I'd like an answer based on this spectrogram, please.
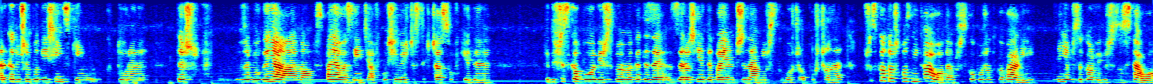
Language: Polish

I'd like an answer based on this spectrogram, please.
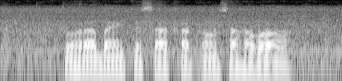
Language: Magahi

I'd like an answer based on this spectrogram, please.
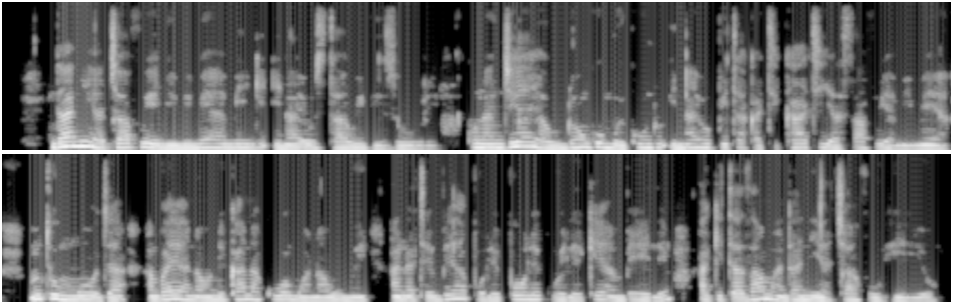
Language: Swahili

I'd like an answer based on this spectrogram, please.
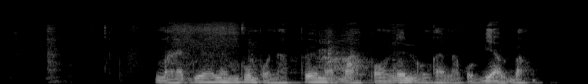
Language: Kwasio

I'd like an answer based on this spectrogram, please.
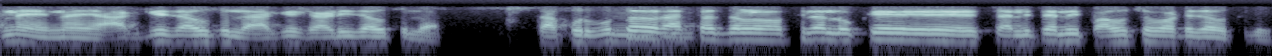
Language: Odia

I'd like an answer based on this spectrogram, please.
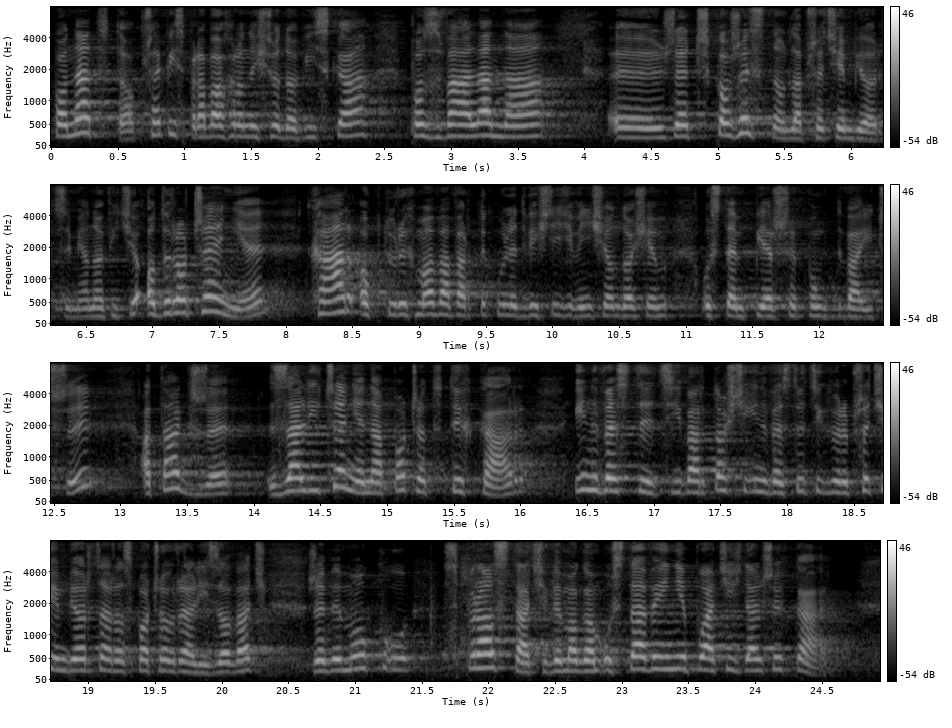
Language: Polish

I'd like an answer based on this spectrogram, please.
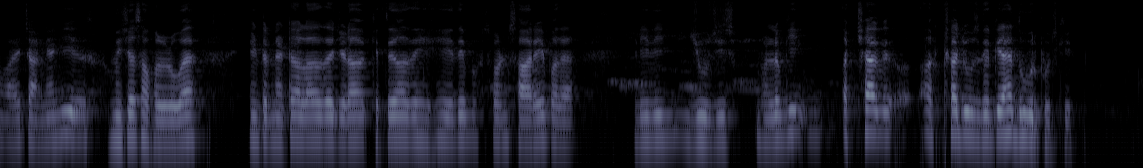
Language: Dogri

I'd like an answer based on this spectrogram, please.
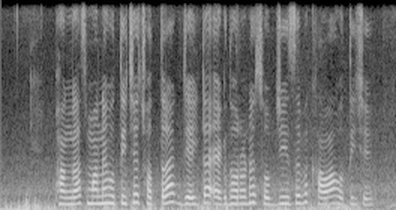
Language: Bangla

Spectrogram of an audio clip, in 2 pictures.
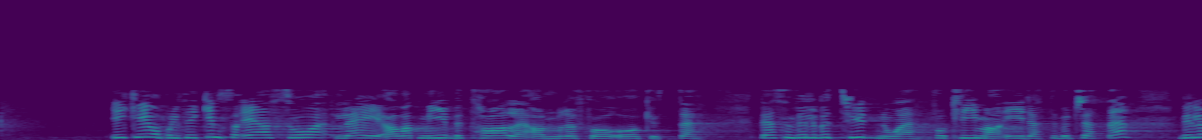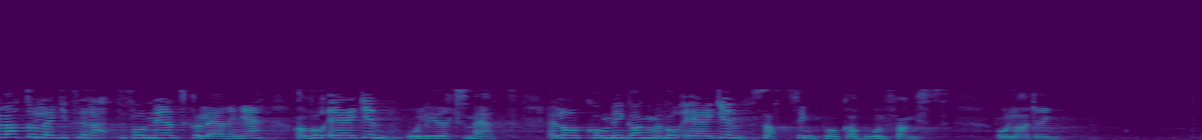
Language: Norwegian Bokmål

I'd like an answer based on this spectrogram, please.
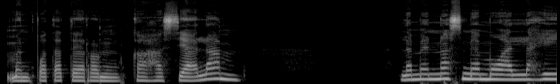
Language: Halia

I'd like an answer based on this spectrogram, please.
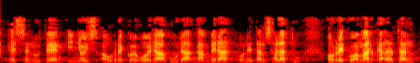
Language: Basque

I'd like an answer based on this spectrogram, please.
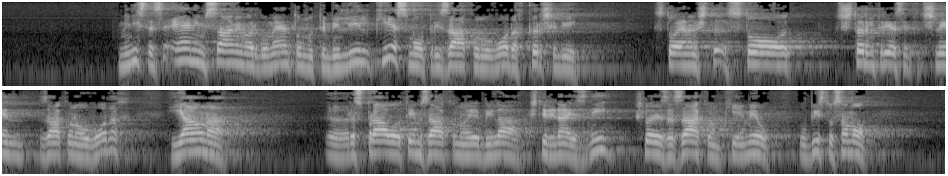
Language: Slovenian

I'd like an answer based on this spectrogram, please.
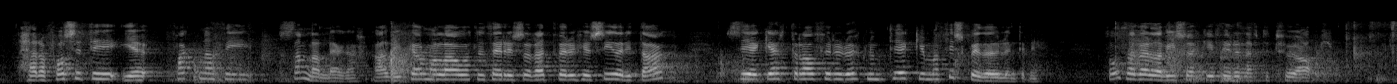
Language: Icelandic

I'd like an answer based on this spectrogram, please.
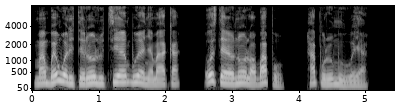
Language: Igbo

